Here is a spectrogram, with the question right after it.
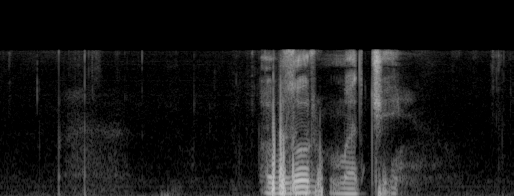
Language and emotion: Russian, neutral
